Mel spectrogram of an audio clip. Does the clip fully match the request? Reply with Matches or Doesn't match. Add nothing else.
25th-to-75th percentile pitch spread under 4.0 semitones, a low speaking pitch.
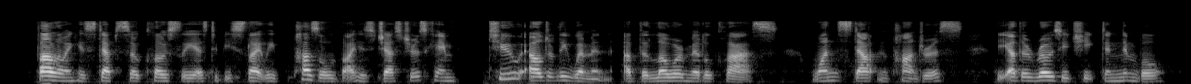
Doesn't match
